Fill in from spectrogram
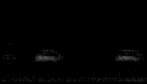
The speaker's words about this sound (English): And then I think you can hear the birds outside, I'm not sure.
